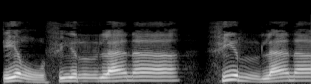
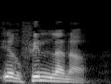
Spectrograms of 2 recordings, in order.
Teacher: فتظهر الراء عند اللام · Shown in: first take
